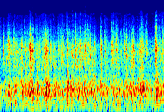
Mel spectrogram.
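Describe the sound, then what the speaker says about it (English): Hail hammers a car's windscreen and roof during a sudden hailstorm in Cappadocia, making a dense, steady, loud patter of impacts with no talk. "So, it's now turned into a hailstorm."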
